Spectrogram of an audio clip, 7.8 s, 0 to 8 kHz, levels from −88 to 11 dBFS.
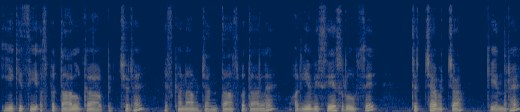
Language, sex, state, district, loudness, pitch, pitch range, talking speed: Hindi, male, Uttar Pradesh, Jyotiba Phule Nagar, -35 LUFS, 125 Hz, 120-140 Hz, 155 wpm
